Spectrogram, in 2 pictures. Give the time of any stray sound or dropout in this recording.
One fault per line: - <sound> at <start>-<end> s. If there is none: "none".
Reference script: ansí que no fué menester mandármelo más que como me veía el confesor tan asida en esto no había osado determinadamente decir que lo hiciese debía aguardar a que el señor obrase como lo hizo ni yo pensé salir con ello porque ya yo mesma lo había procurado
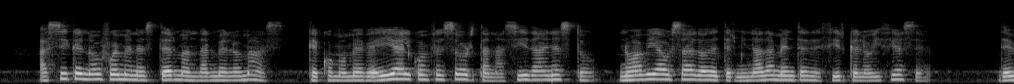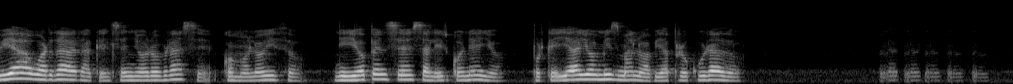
- laugh at 18.9-20.0 s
